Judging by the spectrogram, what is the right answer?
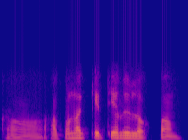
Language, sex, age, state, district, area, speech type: Assamese, male, 18-30, Assam, Barpeta, rural, conversation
